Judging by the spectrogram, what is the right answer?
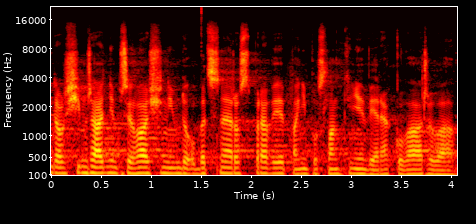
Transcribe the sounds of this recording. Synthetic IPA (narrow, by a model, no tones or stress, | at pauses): dalʃiːmr̝aːdɲɛpr̥ɪɦlaːʃɛniːmdoʔobɛt͡snɛːɾo̞spɾavɪjɛpaɲiːpo̞slaŋkɪɲɛvjɛɾako̞vaːr̝o̞vaː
